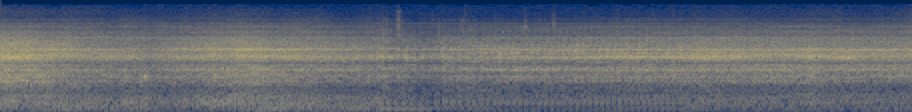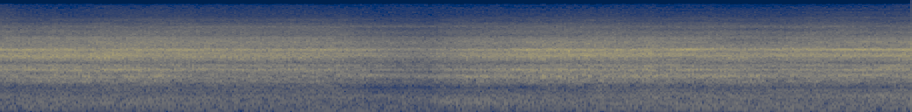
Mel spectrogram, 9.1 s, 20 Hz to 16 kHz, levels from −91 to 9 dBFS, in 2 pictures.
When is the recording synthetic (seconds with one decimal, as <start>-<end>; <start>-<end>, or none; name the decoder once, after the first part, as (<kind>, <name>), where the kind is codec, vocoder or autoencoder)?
0.0-1.9 (autoencoder, DAC-VAE); 3.4-9.1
